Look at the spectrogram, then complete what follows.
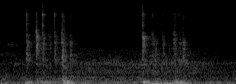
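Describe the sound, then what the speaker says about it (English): Typing on a computer keyboard, two quick bursts of rapid key clicks separated by a short pause, close and fairly quiet with no talking. "I guess you all can't see what I'm typing"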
